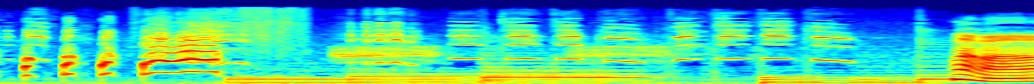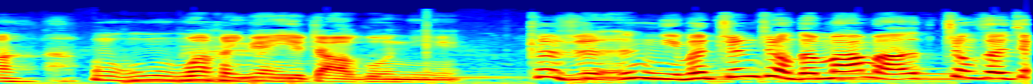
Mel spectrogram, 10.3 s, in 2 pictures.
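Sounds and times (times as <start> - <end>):
chicks peeping: 0.0 - 4.4
speech: 4.8 - 10.3.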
